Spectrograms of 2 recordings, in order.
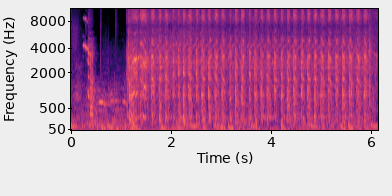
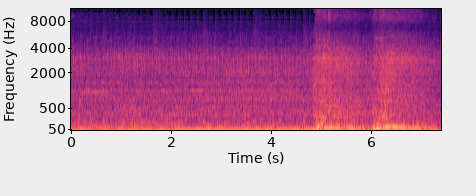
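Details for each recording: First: Freshly rebuilt Toyota 22RE with performance cam, first start: cranks, catches, then a choppy, lumpy pulsing run that barely holds; timing off, distributor rotor not quite set on install, distributor moved for adjustment. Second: Rebuilt Toyota 22RE four-cylinder with a performance cam and new rockers: after reseating backed-out injector connector terminals, it settles into a steady, even low idle with all four cylinders firing and no misses.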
